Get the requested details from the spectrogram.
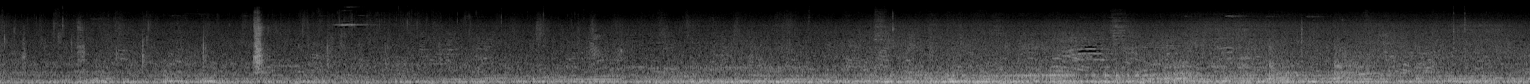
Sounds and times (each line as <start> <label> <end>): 0.0 light traffic 15.3
0.0 pedestrians 15.3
